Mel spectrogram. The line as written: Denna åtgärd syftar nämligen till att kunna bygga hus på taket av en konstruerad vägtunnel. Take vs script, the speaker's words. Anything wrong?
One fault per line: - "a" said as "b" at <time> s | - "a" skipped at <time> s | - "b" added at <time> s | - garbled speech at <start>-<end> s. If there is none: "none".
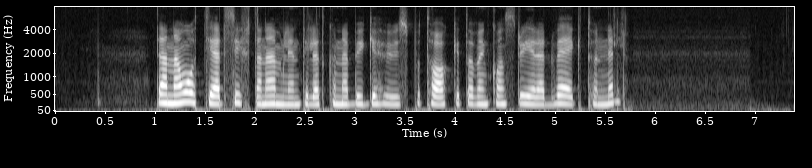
none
